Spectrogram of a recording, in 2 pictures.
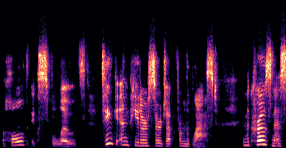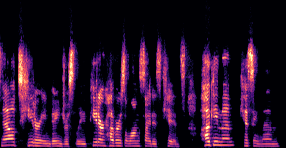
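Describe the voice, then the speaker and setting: Slow, dry-sounding woman narrator. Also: medium pitch, animated, no echo. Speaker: script narrator. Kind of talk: dramatic reading of screen action. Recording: dull lo-fi, dry microphone.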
